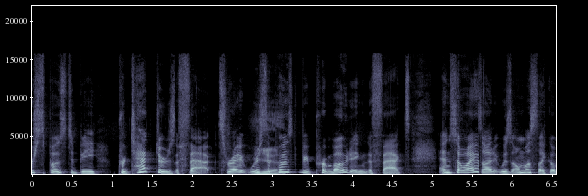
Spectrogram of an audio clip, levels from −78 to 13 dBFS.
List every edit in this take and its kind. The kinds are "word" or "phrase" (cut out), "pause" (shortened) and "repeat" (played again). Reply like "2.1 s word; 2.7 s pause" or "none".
1.8 s word; 5.6 s word

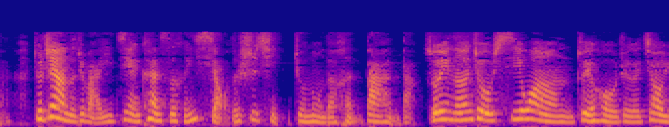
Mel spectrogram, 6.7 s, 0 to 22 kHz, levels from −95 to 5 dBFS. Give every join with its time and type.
4.2 s pause

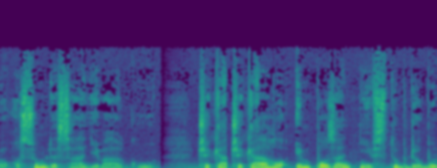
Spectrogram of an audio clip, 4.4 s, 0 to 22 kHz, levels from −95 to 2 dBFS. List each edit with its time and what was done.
2.3 s repeat

